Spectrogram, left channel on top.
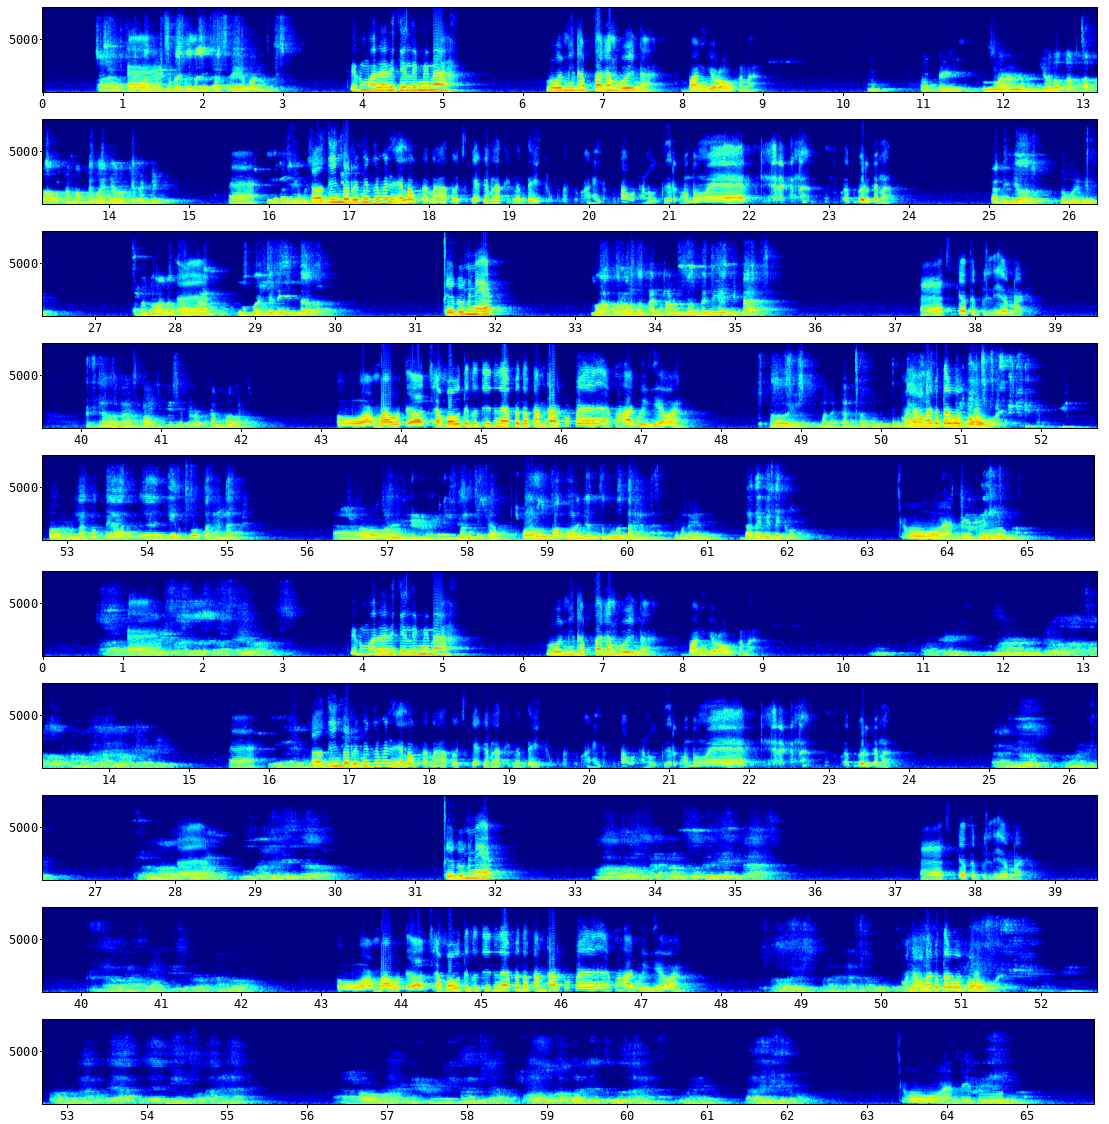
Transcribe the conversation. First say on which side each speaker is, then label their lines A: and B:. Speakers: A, on the left; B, on the left.
A: ᱟᱨ ᱥᱮᱨᱢᱟ
B: ᱦᱮᱸ
A: ᱡᱟᱹᱲᱤ ᱠᱚᱫᱚᱭ ᱡᱚᱨᱚᱭ ᱮᱜᱼᱟ ᱥᱮ ᱵᱟᱝᱟ
B: ᱥᱮᱨᱢᱟ ᱡᱟᱹᱲᱤ ᱪᱮᱫ ᱞᱤᱧ ᱢᱮᱱᱟ ᱳᱭ ᱢᱤᱫ ᱦᱟᱯᱛᱟ ᱜᱟᱱ ᱦᱳᱭᱱᱼᱟ ᱵᱟᱝ ᱡᱚᱨᱚ ᱠᱟᱱᱟ
A: <unintelligible> ᱛᱮᱦᱮᱧ ᱢᱟ ᱡᱚᱨᱚ ᱠᱟᱛᱷᱟ ᱛᱚ ᱟᱨ ᱱᱚᱛᱮ ᱢᱟᱭ ᱡᱚᱨᱚᱠᱮᱜ-ᱟ ᱠᱟᱹᱡ
B: ᱦᱮᱸ
A: ᱨᱮᱭᱟᱲ ᱜᱮ ᱵᱩᱡᱷᱟᱹᱣ
B: ᱟᱫᱚ ᱛᱮᱦᱮᱧ ᱫᱚ ᱨᱤᱢᱤᱞ ᱨᱤᱢᱤᱞ ᱧᱮᱞᱚᱜ ᱠᱟᱱᱟ ᱟᱫᱚ ᱪᱤᱠᱟᱹᱜ ᱠᱟᱱᱟ ᱫᱷᱤᱱᱟᱹᱝ ᱛᱮ ᱦᱤᱡᱩᱜ ᱠᱟᱱᱟ ᱥᱮ ᱵᱟᱝ ᱦᱮᱡ ᱵᱟᱠᱷᱟᱱ ᱩᱫᱽᱜᱟᱹᱨ ᱦᱚᱸ ᱫᱚᱢᱮ ᱰᱷᱮᱨ ᱠᱟᱱᱟ ᱫᱚᱢᱮ ᱩᱫᱽᱜᱟᱹᱨ ᱠᱟᱱᱟ
A: ᱟᱹᱰᱤ ᱡᱳᱨ ᱫᱚᱢᱮ ᱜᱮ ᱟᱫᱚ ᱱᱚᱣᱟ ᱫᱚ
B: ᱦᱮᱸ
A: ᱠᱟᱱᱛᱷᱟᱲ ᱩᱞ ᱠᱚᱭ ᱵᱮᱞᱮᱭᱮᱫ ᱫᱚ
B: ᱪᱮᱫ ᱵᱤᱱ ᱢᱮᱱᱮᱜᱼᱟ
A: ᱱᱚᱣᱟ ᱜᱚᱨᱚᱢ ᱫᱚ ᱠᱟᱱᱴᱷᱟᱲ ᱩᱞ ᱠᱚᱭ ᱵᱮᱞᱮᱼᱟ ᱪᱮᱛᱟ
B: ᱦᱮᱸ ᱪᱤᱠᱟᱹᱛᱮ ᱵᱤᱞᱤᱜᱼᱟ ᱱᱟᱭ
A: ᱟᱨᱚ ᱱᱚᱶᱟ ᱟᱢᱵᱟᱵᱩᱛᱤ ᱥᱮᱴᱮᱨᱚᱜ ᱠᱟᱱ ᱫᱚ
B: ᱚ ᱟᱢᱵᱟᱵᱩᱛᱤ ᱟᱪᱪᱷᱟ ᱟᱢᱵᱟᱵᱚᱛᱤ ᱪᱮᱫ ᱤᱧ ᱞᱮᱭᱟ ᱟᱞᱮᱫᱚ ᱠᱟᱱᱴᱷᱟᱲ ᱠᱚᱯᱮ ᱟᱜᱩᱭᱜᱮᱭᱟ ᱵᱟᱝ
A: ᱦᱳᱭ ᱢᱟᱱᱮ ᱠᱟᱱᱴᱷᱟᱲ ᱵᱚᱞᱛᱮ ᱪᱮᱫ ᱞᱮᱠᱟ
B: ᱢᱟᱱᱮ
A: ᱟᱞᱮ
B: ᱚᱱᱟ
A: ᱫᱚ
B: ᱠᱚᱛᱮ
A: <unintelligible>
B: ᱯᱮ ᱯᱚᱨᱚᱵᱚᱜᱼᱟ
A: ᱦᱳ ᱚᱱᱟ ᱠᱚᱛᱮ ᱟᱨ ᱡᱮᱞ ᱠᱚ ᱛᱟᱦᱮᱱᱟ ᱟᱨ
B: ᱚ
A: ᱦᱚᱜᱚᱭ <unintelligible> ᱪᱮᱜᱠᱟ ᱯᱷᱚᱞ ᱯᱟᱠᱚᱚᱞ ᱡᱚᱛ ᱜᱩᱞᱟᱹ ᱛᱟᱦᱮᱱᱟ ᱢᱟᱱᱮ ᱫᱟᱨᱮ ᱵᱮᱞᱮ ᱠᱚ
B: ᱚ
A: ᱡᱚᱛᱚᱱᱟᱜ
B: ᱟᱞᱮ ᱫᱚ
A: ᱞᱮ ᱡᱚᱢᱟ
